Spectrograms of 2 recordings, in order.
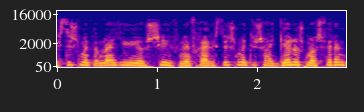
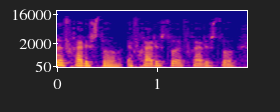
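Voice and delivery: each ευχαριστώ softer until almost a whisper; fading thanks; 6 dB quieter than usual. Shown as a demonstration. Priest shows the listener how to keep thanking, growing softer. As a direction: let the thanks fade away gently. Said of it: "Να λες μόνο".

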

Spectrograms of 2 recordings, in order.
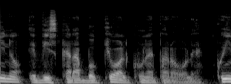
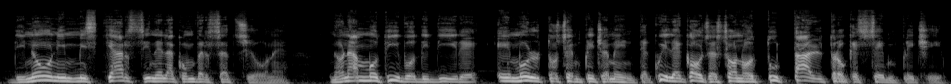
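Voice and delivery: growled; 6 semitones higher, 4 dB louder than usual. A narrator's reading. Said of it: "ringhiò Filip Filipovic".

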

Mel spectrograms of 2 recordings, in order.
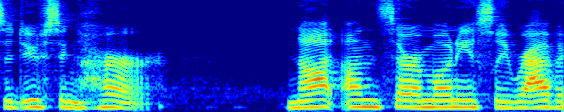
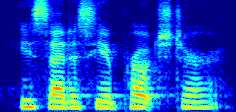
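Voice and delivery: ordinary delivery

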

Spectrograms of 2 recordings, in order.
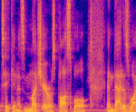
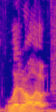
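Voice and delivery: ordinary delivery

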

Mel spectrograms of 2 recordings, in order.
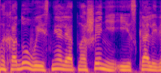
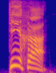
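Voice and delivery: sharp shout; 7 semitones higher, 6 dB louder than usual. Acted. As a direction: bark a single order. Master stops the fight.

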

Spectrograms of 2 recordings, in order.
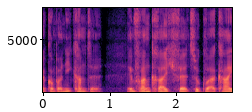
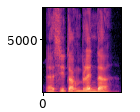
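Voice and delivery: loud, higher, angry retort; furious; 5 semitones higher, 9 dB louder than usual. A narrator's reading. Sergeant answering the company runner, furious. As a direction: fire back at him in anger. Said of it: "antwortete Scharf wütend".

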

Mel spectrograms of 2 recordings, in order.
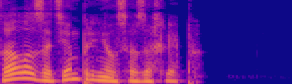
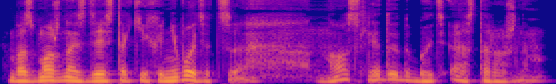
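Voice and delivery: plain reading voice

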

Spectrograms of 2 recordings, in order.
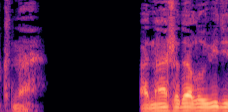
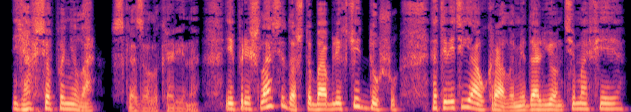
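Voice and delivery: put-on higher young girl's voice, rueful; girl Karina voiced; 8 semitones higher, 7 dB louder than usual. A narrator's reading. Karina admits her foolishness to Stas, higher girl's voice. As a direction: play Karina, higher and lighter, sheepish.

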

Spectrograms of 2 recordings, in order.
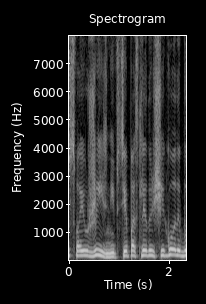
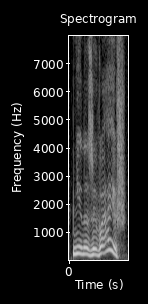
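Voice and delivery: higher, slow incredulous exclamation; exclaiming; 10 semitones higher, slower than usual. A narrator's reading. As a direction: stretch out the disbelief. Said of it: "воскликнула Манана".

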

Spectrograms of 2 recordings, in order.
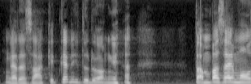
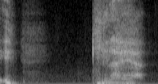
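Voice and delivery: whispered inner thought; 5 semitones lower, 11 dB quieter than usual. Retold or imitated. Inner thought about putting on socks.

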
